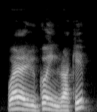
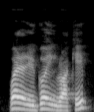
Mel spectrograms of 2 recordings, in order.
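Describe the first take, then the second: No difference in how they are said.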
